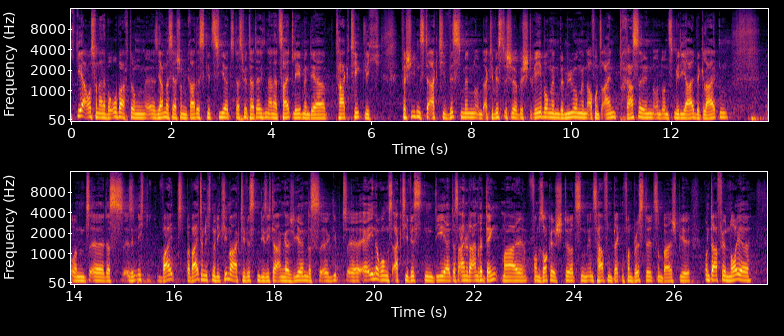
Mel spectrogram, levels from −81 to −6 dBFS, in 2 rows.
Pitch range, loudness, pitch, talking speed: 125-140 Hz, -19 LUFS, 130 Hz, 155 wpm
